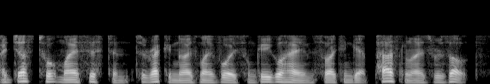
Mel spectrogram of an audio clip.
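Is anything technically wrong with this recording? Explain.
No, nothing is technically wrong: the speech comes through standard mu-law telephone coding, which limits the audio to a 4 kHz bandwidth and leaves a faint level-following noise about 38 dB below the signal, exactly as that format is meant to behave.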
